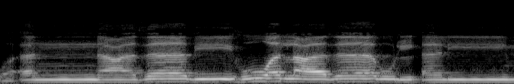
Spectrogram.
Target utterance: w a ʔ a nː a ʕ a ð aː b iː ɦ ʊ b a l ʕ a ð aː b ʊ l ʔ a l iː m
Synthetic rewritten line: w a ʔ a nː a ʕ a ð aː b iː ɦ ʊ w a l ʕ a ð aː b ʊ l ʔ a l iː m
